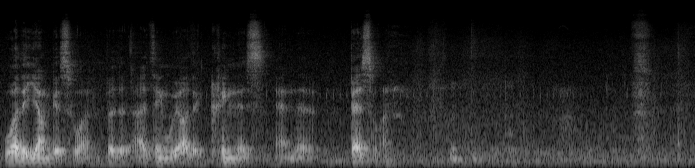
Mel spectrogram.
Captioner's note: laughs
